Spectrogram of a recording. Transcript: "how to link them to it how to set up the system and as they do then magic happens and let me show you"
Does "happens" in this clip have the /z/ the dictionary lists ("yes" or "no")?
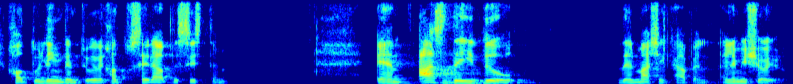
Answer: no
